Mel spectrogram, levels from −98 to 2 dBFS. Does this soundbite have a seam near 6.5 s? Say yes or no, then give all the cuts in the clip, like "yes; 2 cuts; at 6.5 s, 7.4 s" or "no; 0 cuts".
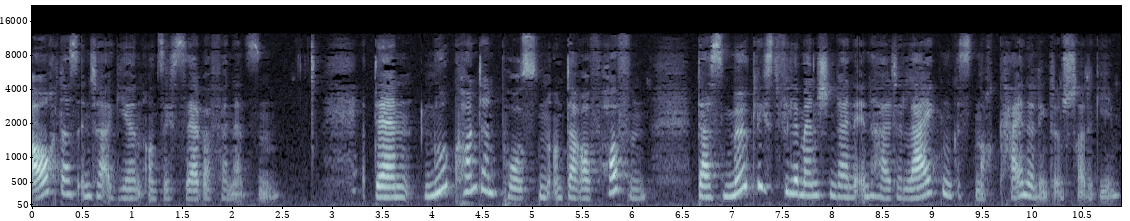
no; 2 cuts; at 3.3 s, 9.2 s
